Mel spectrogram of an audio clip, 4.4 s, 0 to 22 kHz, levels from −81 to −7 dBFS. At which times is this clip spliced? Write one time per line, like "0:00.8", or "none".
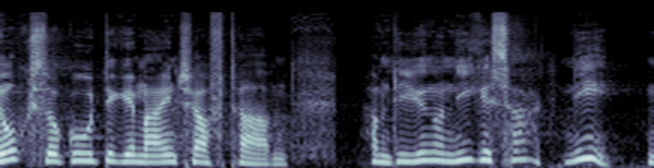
0:02.2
